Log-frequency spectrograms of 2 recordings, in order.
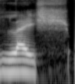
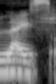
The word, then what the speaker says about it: Laois: think she said it's written the way it's written and the way it's pronounced are very different. I thought she said leish or lace, or something yeah, like that.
